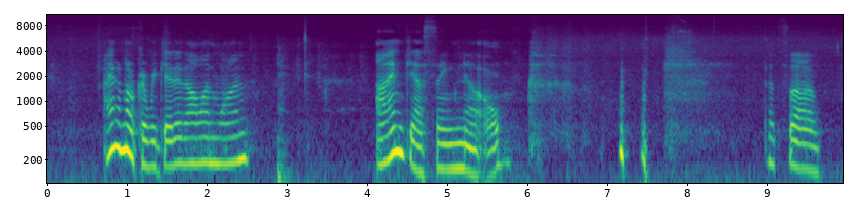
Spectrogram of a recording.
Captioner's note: laughs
